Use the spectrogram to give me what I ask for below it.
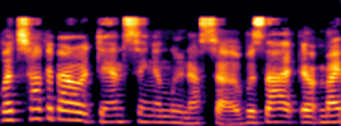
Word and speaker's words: Lughnasa: So let's talk about dancing in Lunessa. Am I pronouncing it correctly? It's Lunasa. Lunasa.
